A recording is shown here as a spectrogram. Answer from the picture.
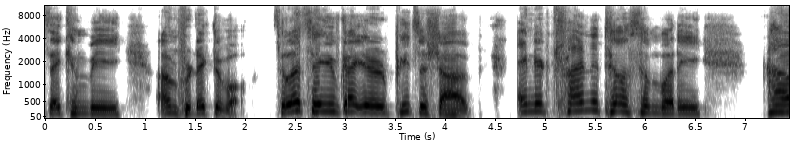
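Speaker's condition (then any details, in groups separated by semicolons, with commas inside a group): Cerebral palsy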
